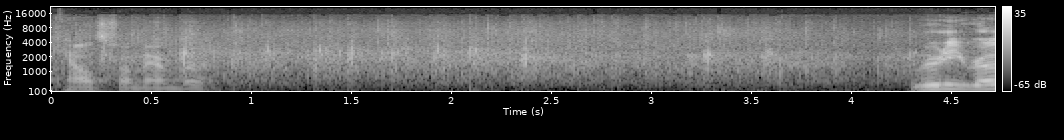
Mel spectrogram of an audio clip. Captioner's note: attendees applauding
